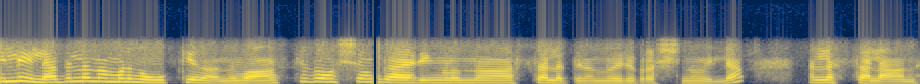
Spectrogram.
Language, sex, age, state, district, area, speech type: Malayalam, female, 18-30, Kerala, Kannur, rural, conversation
